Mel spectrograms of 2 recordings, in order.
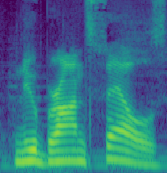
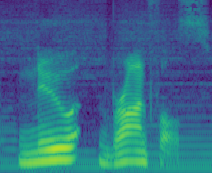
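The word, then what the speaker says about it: New Braunfels: You just explain, you just pronounce it the way it looks. But it is not New Bronze Fells. It is not New Bronzefell. It is New Bron Falls.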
